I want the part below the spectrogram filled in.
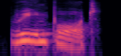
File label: "reimport", Indian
